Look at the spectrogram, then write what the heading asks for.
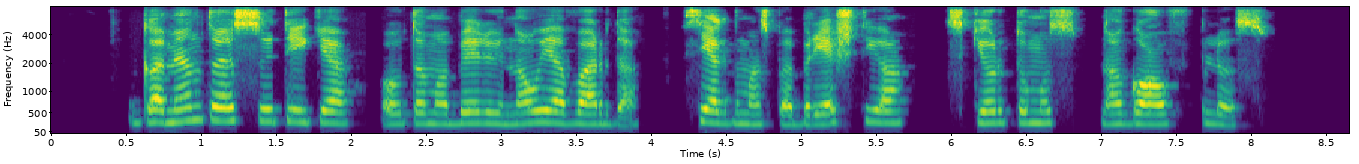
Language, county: Lithuanian, Vilnius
